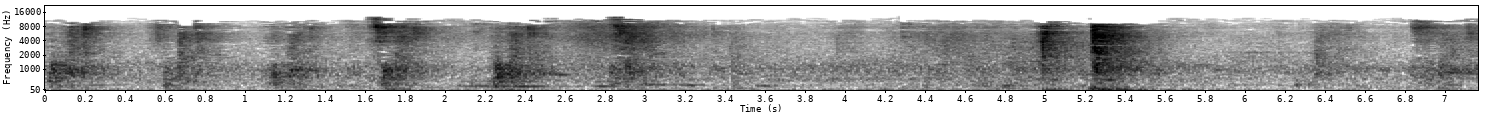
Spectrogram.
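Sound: sliding door being closed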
